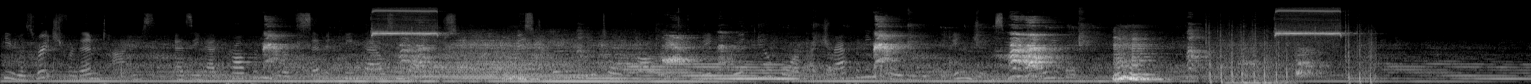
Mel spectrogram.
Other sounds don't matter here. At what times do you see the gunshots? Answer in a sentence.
The gunshots can be heard from 12.1 to 13.8 s.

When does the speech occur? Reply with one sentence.
The speech can be heard from 0.0 to 10.8 s.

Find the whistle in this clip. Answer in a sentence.
You can hear the whistle from 3.7 to 4.5 s and from 12.7 to 13.5 s.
